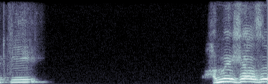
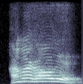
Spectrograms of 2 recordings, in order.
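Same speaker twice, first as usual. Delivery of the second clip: lightly acted host asking higher and louder; asking about dinner; 5 semitones higher, 3 dB louder than usual. Teacher plays someone asking a family member about dinner, lightly acted. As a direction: offer food as a friendly question.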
